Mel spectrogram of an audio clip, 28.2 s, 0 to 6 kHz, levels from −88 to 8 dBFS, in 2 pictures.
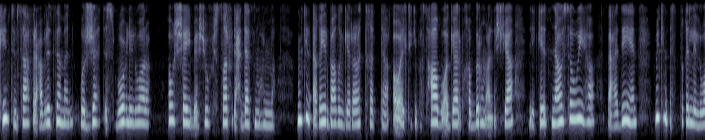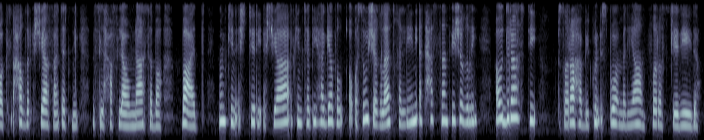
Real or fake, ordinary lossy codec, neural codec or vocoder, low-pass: real; none; none; 5.4 kHz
